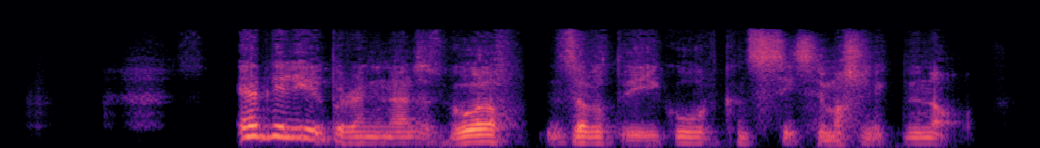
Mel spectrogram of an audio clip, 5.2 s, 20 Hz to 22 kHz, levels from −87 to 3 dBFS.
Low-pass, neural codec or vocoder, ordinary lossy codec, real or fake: 10.8 kHz; codec, 16 kHz in and 24 kHz out, 0.4 kbps, LongCat-Audio-Codec, fine tuned four codebook decoder; MP3, 64 kbps; fake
